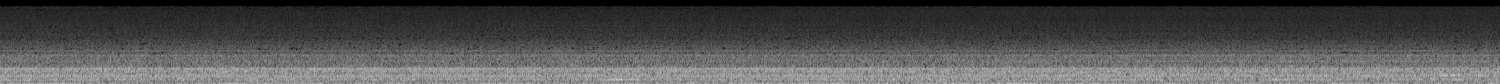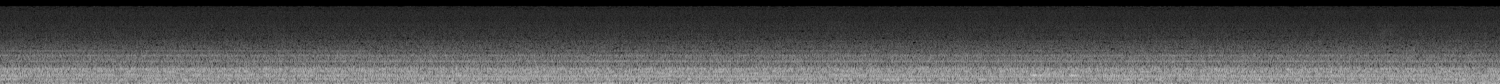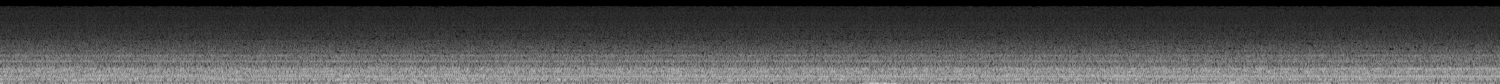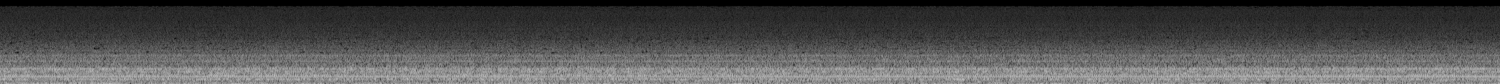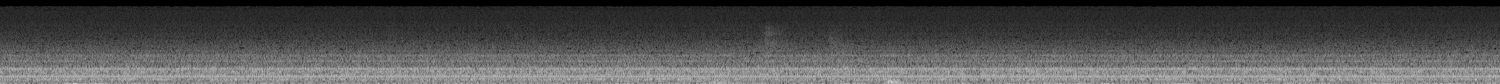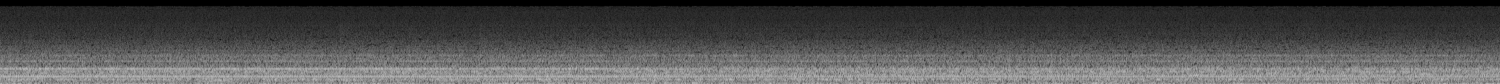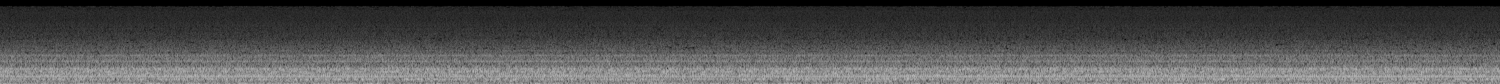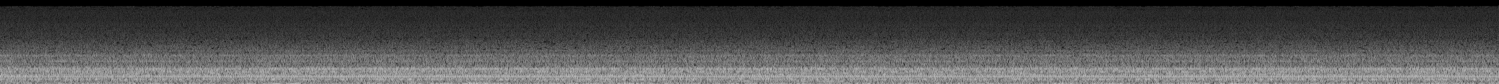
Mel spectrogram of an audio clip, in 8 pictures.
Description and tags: computer fan
Sound of working desktop computer.
dr-100, tascam, indoor, computer, background-sound, fan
